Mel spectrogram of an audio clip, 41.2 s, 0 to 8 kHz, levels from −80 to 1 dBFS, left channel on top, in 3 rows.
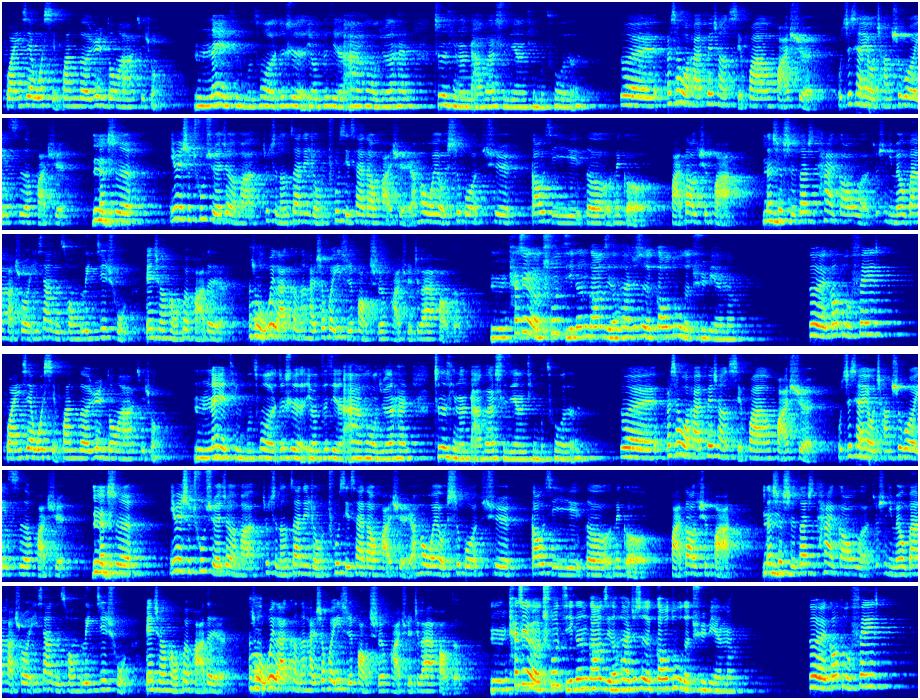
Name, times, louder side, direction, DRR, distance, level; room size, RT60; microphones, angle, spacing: voice 1, 0.1-2.4 9.3-12.2 12.5-14.7 15.2-15.7 16.3-21.4 21.7-23.4 23.8-24.7 25.2-29.4 29.6-30.9 31.2-34.4 39.6-40.6, right 2 dB, 20° right, 8 dB, 0.7 m, -25 dB
voice 2, 2.9-8.8 15.1-15.4 25.1-25.4 31.2-31.4 34.8-38.5, right 2 dB, 65° right, 10 dB, 0.9 m, -24 dB
14.0 x 6.9 x 6.8 m, 1.2 s
head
